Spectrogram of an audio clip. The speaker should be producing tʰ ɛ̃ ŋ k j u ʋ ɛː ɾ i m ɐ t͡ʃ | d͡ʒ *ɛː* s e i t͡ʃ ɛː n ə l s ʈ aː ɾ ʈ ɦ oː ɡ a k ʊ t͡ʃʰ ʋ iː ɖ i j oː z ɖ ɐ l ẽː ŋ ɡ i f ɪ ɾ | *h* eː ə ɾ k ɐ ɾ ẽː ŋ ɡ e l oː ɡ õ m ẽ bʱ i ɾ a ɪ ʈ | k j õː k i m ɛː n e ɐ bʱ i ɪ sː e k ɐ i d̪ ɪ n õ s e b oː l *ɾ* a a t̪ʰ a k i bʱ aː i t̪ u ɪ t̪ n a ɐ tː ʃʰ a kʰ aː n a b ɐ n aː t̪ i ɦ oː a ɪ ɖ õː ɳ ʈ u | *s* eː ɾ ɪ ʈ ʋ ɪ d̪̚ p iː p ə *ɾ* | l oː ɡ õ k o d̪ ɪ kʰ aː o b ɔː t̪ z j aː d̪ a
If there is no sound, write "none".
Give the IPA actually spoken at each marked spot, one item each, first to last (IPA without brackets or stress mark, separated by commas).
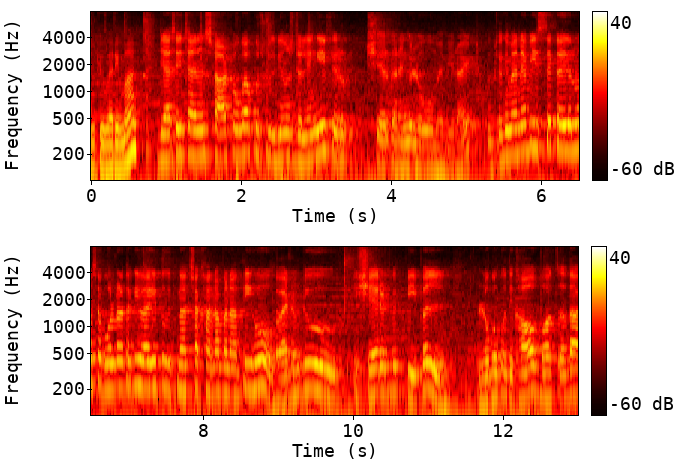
ɛː, ʃ, ɾ, ʃ, l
